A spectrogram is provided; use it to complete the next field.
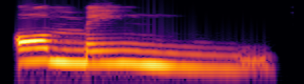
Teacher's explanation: Homem também tem uma nasalização, usamos bastante o nariz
